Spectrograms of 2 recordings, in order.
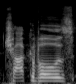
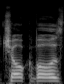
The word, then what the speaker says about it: chocobo: so feareth we've always called him choco balls now they're called chocobos that upsets me we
